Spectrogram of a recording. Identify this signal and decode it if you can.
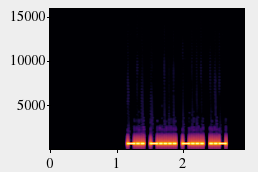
Morse code, heard as a keyed tone, about 34 wpm, 700 Hz. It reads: D6BU
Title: All Cut Numbers - 4-Digit 35wpm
